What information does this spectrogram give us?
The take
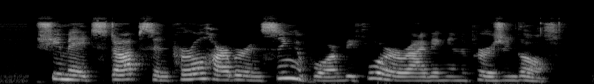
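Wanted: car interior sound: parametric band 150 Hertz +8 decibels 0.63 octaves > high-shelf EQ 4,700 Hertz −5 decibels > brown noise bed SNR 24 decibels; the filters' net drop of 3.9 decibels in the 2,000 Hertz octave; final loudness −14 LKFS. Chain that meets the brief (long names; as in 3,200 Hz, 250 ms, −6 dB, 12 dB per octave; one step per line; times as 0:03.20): parametric band 150 Hz +8 dB 0.63 octaves
parametric band 2,000 Hz −5 dB
high-shelf EQ 4,700 Hz −5 dB
brown noise bed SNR 24 dB
level +13.5 dB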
